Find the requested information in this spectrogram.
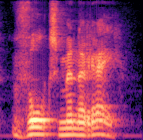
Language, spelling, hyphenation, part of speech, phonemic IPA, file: Dutch, volksmennerij, volks‧men‧ne‧rij, noun, /ˌvɔlks.mɛ.nəˈrɛi̯/, Nl-volksmennerij.ogg
- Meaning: demagoguery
